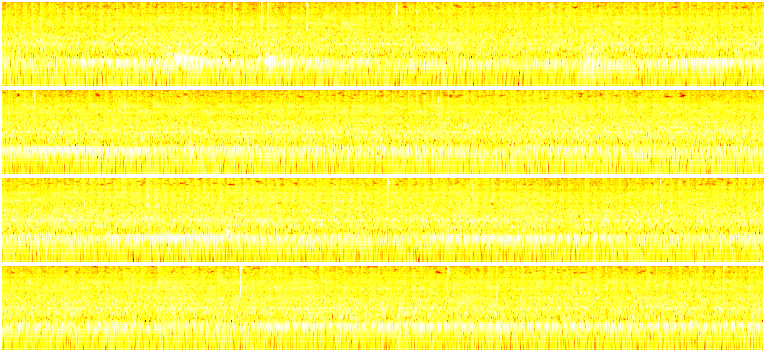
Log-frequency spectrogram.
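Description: A steady machine hum, like a motor or engine running, with a wavering tone that comes and goes and a few faint clicks.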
